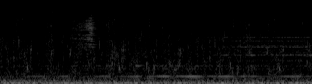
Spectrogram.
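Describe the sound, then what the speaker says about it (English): In the video game Grounded, a water canteen is refilled: a soft, quiet pouring and gurgling of water over about three seconds, alone without speech. "we'll top our water off real quick"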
